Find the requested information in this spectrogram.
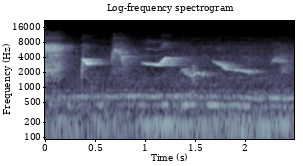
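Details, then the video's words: Kapas tembak white-eye from Medan singing a short, fast passage of high sliding whistles and chirps, several notes falling in pitch, over faint background hum. "KAPAS TEMBAK MEDAN GACOR ISIAN SUARA PEDAS NGEROLL SPEED NEMBAK EDAN LEPAS TROTOL"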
